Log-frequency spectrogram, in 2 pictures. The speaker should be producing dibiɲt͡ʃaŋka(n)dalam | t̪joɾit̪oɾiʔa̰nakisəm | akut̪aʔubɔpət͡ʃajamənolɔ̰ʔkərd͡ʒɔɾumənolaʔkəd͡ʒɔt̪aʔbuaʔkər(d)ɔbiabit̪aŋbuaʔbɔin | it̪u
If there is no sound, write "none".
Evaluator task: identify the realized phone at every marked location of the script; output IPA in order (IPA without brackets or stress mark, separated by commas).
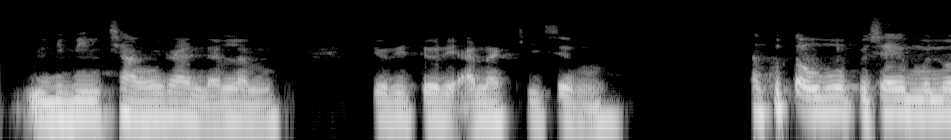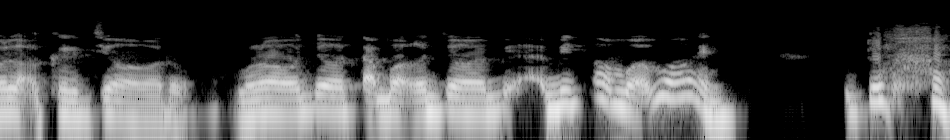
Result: n, d͡ʒ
